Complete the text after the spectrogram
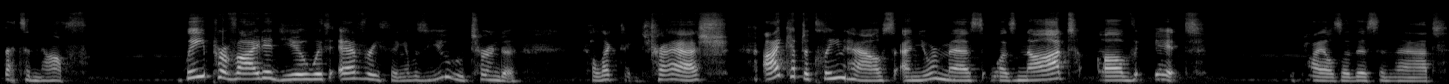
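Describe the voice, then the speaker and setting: An actress in a staged play reading, playing a reproachful dead mother who loves golf, speaking deliberately. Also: mid-range voice, expressive, fairly bright tone. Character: narrator's dead mother, scolding golf-loving elderly housewife ghost.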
